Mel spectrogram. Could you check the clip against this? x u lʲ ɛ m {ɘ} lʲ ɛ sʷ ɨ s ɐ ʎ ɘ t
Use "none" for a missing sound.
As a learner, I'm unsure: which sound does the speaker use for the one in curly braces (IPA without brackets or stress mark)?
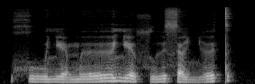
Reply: ɘː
